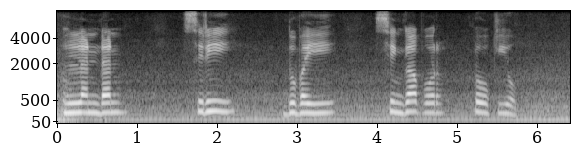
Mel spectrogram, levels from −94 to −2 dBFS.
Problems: constant background noise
